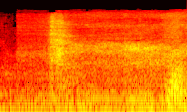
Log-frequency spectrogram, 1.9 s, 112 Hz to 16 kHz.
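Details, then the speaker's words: Steady rushing hiss of high-flow oxygen at 15 liters via non-rebreather mask, applied by an EMT to a patient having trouble breathing with a history of asthma and bilateral wheezing in all four lobes; practical skills review scenario. "i'm going to go ahead and put patient on some oxygen i'm going to put them on 15 liters on a non-rebreather mask"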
